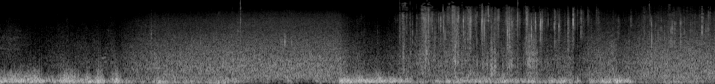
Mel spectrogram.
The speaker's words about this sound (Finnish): Kukkolan koski. Koskien koski.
